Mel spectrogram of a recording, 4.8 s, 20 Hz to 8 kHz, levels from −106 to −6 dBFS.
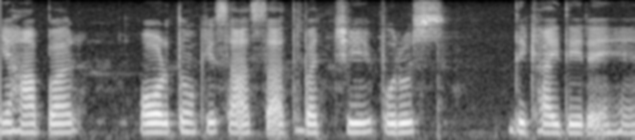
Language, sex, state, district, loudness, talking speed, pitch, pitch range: Hindi, female, Jharkhand, Jamtara, -17 LUFS, 140 wpm, 195 Hz, 185-205 Hz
